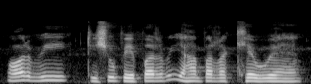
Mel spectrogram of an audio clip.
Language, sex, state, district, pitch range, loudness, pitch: Hindi, male, Gujarat, Valsad, 145-170 Hz, -15 LUFS, 155 Hz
